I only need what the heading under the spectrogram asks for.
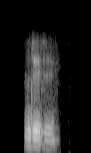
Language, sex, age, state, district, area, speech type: Hindi, male, 30-45, Uttar Pradesh, Chandauli, rural, conversation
